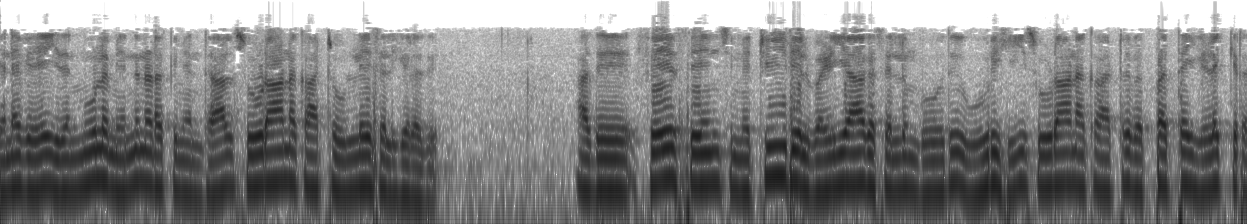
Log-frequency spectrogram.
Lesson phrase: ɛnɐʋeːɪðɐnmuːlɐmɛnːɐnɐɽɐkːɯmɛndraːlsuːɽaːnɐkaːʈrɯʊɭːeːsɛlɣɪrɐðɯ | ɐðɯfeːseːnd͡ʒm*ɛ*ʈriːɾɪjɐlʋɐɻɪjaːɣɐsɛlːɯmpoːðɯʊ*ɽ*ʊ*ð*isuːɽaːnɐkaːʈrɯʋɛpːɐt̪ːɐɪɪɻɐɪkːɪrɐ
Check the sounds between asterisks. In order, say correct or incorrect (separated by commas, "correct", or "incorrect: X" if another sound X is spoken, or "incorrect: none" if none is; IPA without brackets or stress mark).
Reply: correct, incorrect: ɾ, incorrect: ɣ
